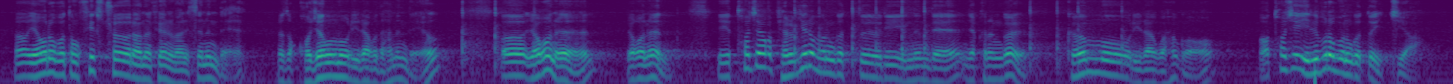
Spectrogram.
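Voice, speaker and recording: Moderate-paced speech from a man, carrying audible room echo. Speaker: real estate law lecturer. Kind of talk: lecture.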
